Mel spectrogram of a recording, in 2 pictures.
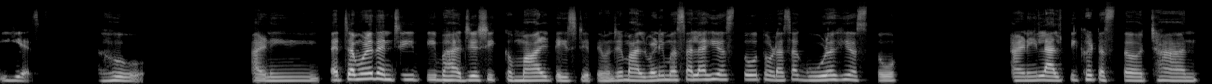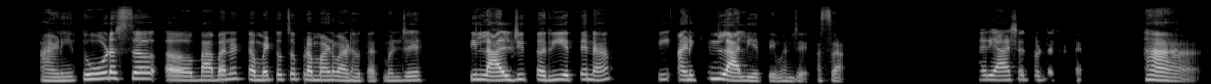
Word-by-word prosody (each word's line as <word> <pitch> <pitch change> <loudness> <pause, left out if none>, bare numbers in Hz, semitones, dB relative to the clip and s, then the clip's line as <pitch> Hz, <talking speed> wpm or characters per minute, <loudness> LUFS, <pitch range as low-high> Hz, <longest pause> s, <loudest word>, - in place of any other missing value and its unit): Yes. 180 - -6 0.7
हो. 180 -2 -2 1.1
आणि 175 +1 -3
त्याच्यामुळे 230 +6 +4
त्यांची 225 -3 +1
ती 215 0 -3
भाजी 195 -2 +1
अशी 200 +3 0
कमाल 180 -1 +1
टेस्ट 170 - -3
येते. 85 0 -6
म्हणजे 85 - -2
मालवणी 185 0 +1
मसालाही 220 +2 +1
असतो, 220 0 -2
थोडासा 205 0 -3
गूळही 210 +3 +1
असतो. 95 - -4 1.2
आणि 180 +2 0
लाल 185 -2 +4
तिखट 215 +1 -3
असतं 185 -2 -2 0.2
छान 175 -3 -2 0.6
आणि 175 +1 -1
थोडंसं 270 +2 +4
अ, 100 - +2
बाबांना 200 +5 +2
टोमॅटोचं 220 +3 +1
प्रमाण 200 -3 +2
वाढवतात 175 -3 -2
म्हणजे 180 +2 -3 0.5
ती 230 0 +1
लाल 200 -1 +7
जी 235 - 0
तरी 210 0 +2
येते 225 +1 +2
ना 205 -2 +1 0.5
ती 235 0 -6
आणखीन 215 +5 +1
लाल 180 -7 +6
येते 165 -1 -4
म्हणजे 155 0 -7
असा. - - -6 1.4
तर 215 - -3
या 205 -1 +2
अशा 210 +1 -3
छोट्या-छोट्या 215 - -13 0.7
हां. 185 -5 +4
200 Hz, 120 wpm, -23 LUFS, 180-220 Hz, 1.4 s, लाल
